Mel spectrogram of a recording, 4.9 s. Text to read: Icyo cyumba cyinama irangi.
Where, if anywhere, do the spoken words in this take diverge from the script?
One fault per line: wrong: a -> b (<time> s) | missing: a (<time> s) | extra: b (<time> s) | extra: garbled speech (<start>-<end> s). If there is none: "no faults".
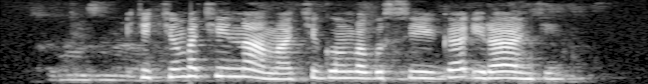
wrong: Icyo -> Iki (1.0 s)
extra: kigomba gusiga (2.3 s)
